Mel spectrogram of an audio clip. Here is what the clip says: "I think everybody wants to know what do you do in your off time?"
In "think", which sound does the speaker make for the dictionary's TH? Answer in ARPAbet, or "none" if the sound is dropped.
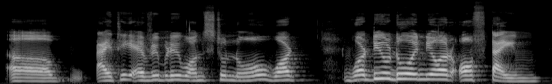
T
